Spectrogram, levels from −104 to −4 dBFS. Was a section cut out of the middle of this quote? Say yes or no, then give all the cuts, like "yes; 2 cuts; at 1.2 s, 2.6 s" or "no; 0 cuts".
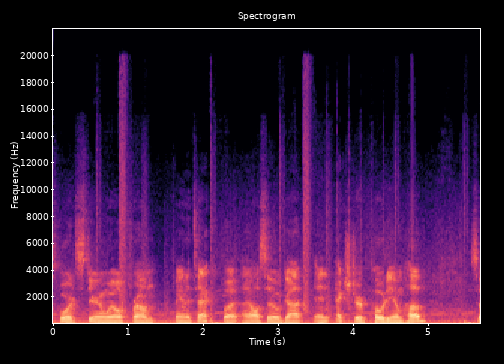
no; 0 cuts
